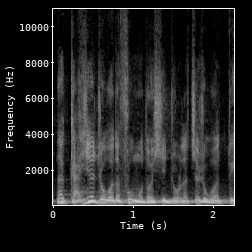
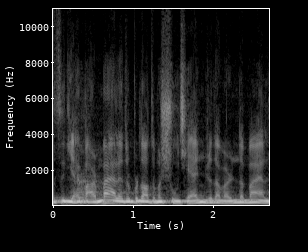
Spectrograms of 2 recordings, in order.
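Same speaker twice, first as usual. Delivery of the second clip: usual speaking voice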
